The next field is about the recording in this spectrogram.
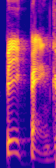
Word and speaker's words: Beakbane: Beakbane, good.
